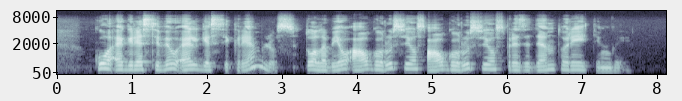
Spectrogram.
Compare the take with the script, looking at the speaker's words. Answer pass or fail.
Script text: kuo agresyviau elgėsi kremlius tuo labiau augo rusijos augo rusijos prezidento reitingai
pass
